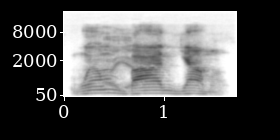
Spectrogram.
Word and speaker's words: Wembanyama: How you pronounce his last name? Wembanyama.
